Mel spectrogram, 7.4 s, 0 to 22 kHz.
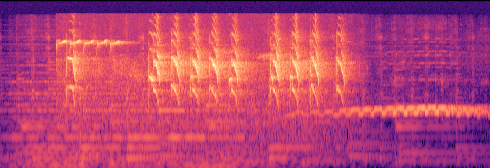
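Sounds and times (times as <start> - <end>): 
steady musical backdrop: 0.0 - 7.3
parakeet chirping: 1.0 - 5.3.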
